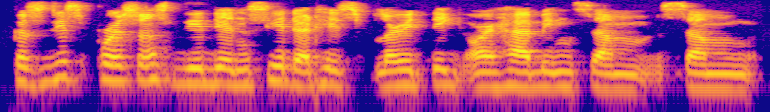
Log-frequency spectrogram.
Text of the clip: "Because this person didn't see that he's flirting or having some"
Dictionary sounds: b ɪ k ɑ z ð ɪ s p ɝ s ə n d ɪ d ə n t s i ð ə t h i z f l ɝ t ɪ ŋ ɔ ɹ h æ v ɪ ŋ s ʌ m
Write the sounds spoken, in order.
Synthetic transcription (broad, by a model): k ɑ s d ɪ s p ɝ s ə n d ɪ d ə n t s i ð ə t h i s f l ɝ t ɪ ŋ ɔ ɹ h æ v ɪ ŋ s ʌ m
